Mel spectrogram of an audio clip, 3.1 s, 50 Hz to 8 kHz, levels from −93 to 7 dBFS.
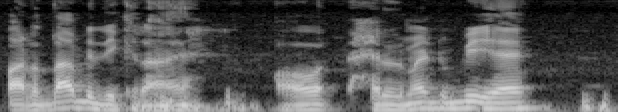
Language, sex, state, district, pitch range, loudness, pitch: Hindi, male, Bihar, West Champaran, 95-115 Hz, -17 LUFS, 110 Hz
